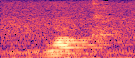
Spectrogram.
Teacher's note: Y la L pierde su pronunciación · Pero acá la A suena como una A, no suena como una E.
